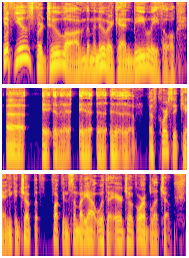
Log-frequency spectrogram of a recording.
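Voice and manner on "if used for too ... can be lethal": public radio news announcer voice. Reading a passage aloud to listeners, switching into an NPR voice. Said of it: "Do I need to go into the N P R voice?".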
